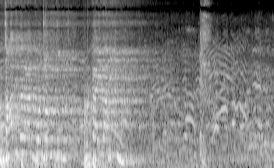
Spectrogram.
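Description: A crowd of spectators shouts and chatters nearby outdoors.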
